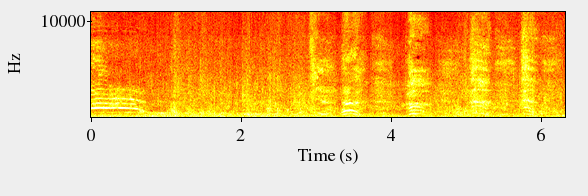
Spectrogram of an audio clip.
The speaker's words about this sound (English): A wave swamped us. A gush of scalding, stinking vapor shot up nearby. And we were half suffocated as we were tossed helter-skelter into the white, curdling water.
